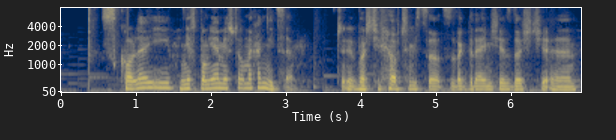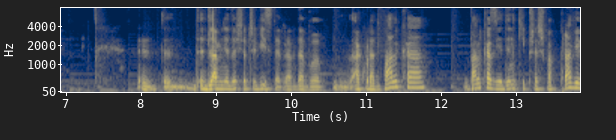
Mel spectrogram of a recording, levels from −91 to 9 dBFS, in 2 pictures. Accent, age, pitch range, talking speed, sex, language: native, 30-49, 110-135 Hz, 160 wpm, male, Polish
